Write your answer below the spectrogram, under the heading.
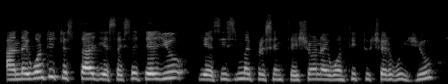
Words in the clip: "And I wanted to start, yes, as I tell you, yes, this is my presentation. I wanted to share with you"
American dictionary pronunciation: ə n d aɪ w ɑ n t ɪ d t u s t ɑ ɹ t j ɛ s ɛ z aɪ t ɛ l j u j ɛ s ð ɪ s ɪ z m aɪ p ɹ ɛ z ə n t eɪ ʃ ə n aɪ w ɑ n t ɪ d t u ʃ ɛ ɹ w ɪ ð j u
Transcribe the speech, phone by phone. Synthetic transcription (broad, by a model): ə n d aɪ w ɑ n t ɪ d t u s t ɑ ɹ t j ɛ s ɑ s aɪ t ɛ l j u j ɛ s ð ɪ s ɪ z m aɪ p ɹ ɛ s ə n t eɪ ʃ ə n aɪ w ɑ n t ɪ d t u ʃ ɛ ɹ w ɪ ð j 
